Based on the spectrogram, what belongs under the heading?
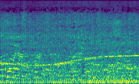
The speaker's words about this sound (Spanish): Ambulancias de camino al hospital.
